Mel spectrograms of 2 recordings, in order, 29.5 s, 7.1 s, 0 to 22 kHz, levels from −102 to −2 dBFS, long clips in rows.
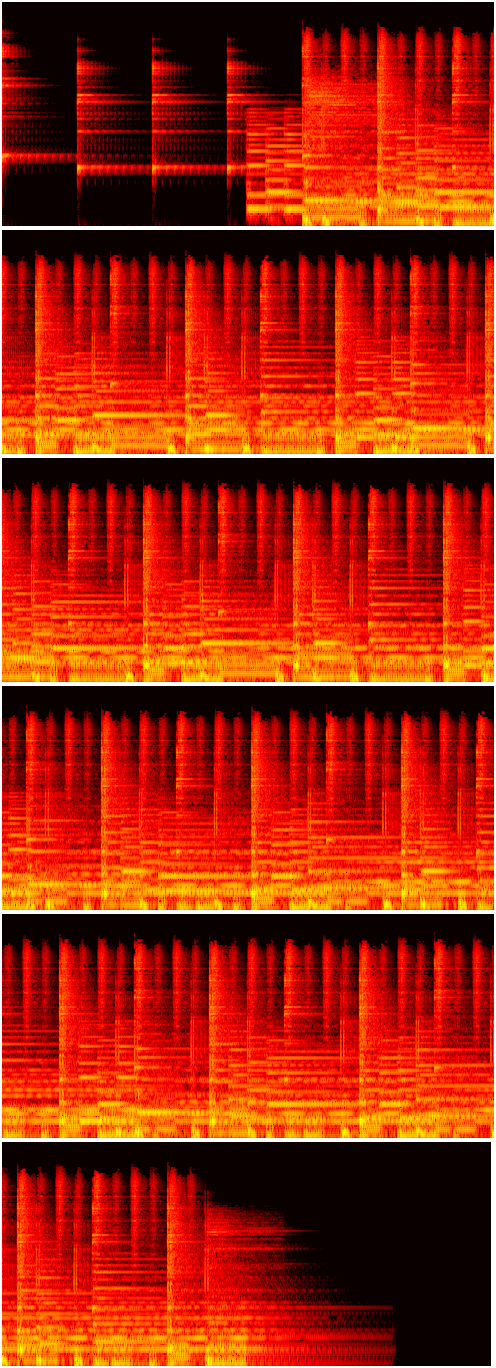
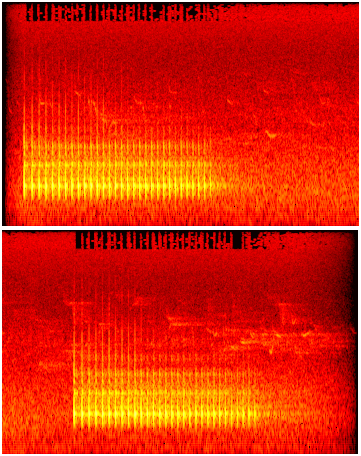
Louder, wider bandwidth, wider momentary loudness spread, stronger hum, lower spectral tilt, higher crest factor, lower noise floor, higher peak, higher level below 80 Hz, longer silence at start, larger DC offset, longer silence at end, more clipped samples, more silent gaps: second, -35 LUFS vs -24 LUFS; second, 15 kHz vs over 20 kHz; second, 6 LU vs 20 LU; neither; first, -4.5 dB/octave vs -3 dB/octave; about the same, 20 dB vs 24 dB; first, -74 dBFS vs -48 dBFS; second, -16 dBFS vs -2 dBFS; first, -44 dBFS vs -66 dBFS; second, 0 s vs 0.15 s; neither; first, 1.95 s vs 0.3 s; neither; neither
